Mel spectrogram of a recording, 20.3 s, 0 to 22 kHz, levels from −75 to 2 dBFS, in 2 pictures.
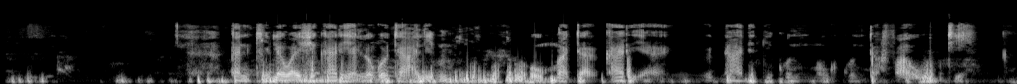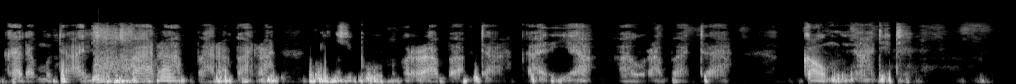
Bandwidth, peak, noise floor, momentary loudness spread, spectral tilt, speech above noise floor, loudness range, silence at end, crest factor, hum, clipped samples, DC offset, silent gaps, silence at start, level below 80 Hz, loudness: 7.6 kHz; 0 dBFS; -50 dBFS; 18 LU; -5.5 dB/octave; 34 dB; 8 LU; 0.3 s; 16 dB; none; under 0.1%; under 0.1%; none; 0.1 s; -42 dBFS; -16 LUFS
